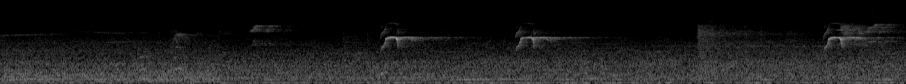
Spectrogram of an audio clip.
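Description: A small bird chirps a few times, about four short calls. Each is a quick upward sweep that then holds briefly, over a steady low background hum.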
